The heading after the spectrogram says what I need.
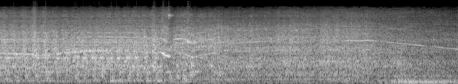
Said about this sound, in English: Don't like the sound of background diesel.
